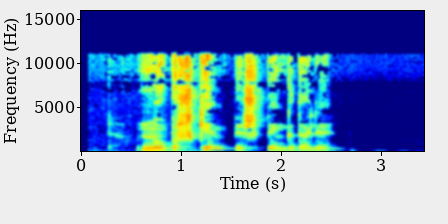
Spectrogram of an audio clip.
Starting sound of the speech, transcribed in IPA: n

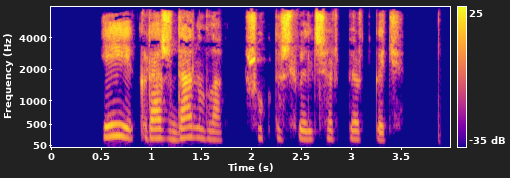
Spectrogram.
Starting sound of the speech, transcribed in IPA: e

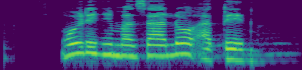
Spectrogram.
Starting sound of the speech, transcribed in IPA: ŋ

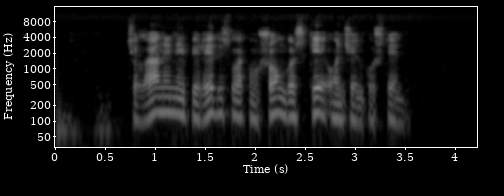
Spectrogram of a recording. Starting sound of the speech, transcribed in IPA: t͡ɕ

